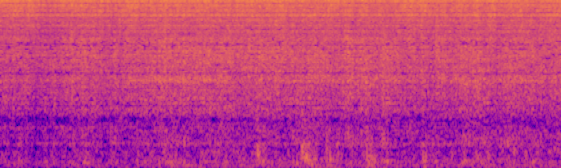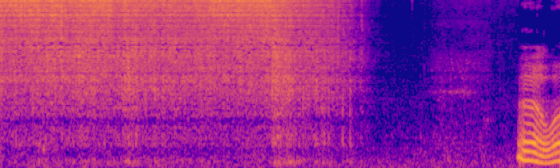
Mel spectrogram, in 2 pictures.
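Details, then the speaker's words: Steam cleaner (wand, plastic hose and inline tap) fitted to homemade connector hose: steady loud hiss of steam for several seconds, then it cuts off; steam leaking at the hose connection, hose needs clips. "that didn't work I have to put some clips on the on the hose"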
